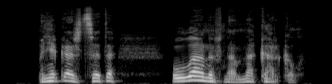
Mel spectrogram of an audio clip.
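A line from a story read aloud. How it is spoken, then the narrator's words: Hoarse exhale. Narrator (Russian): хрипло выдохнул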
